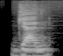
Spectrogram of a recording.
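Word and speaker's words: גן: Donc vous avez le g ensuite le a en dessous donc ga avec un noun final donc ça ça se prononcera gane et gane ça veut dire jardin.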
